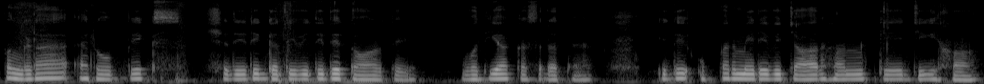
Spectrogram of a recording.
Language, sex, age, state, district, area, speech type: Punjabi, male, 18-30, Punjab, Hoshiarpur, urban, spontaneous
